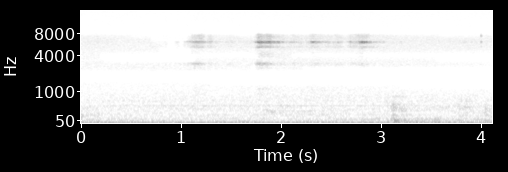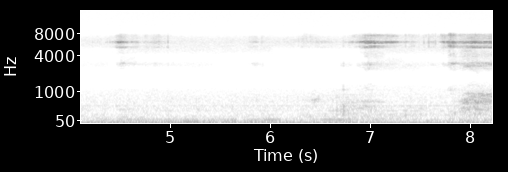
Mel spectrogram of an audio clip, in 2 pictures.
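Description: Faint scratching of a felt-tip pen writing on paper.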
